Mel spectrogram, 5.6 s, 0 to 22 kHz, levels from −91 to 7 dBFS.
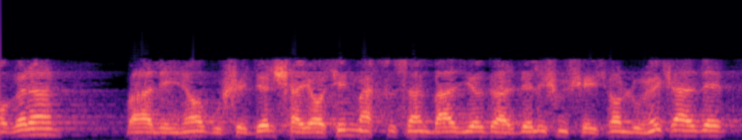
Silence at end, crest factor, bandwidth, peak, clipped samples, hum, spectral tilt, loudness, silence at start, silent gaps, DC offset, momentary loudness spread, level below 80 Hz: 0 s; 16 dB; 4.1 kHz; -2 dBFS; under 0.1%; none; -8.5 dB/octave; -17 LUFS; 0 s; none; under 0.1%; 6 LU; -66 dBFS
